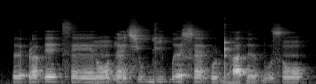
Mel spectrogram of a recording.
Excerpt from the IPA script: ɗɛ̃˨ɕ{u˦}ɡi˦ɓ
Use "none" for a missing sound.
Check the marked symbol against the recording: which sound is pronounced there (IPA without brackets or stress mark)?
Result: u˦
